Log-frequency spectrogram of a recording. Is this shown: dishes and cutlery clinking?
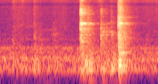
yes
